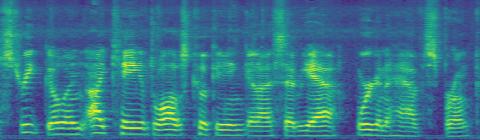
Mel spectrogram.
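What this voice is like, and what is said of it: Tired, just-woken-up voice. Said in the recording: “I sound a little tired right now, it's true. I just woke up”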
